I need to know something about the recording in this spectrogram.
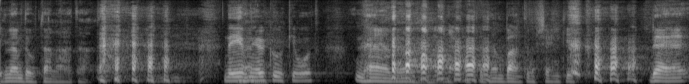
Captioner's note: laughter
